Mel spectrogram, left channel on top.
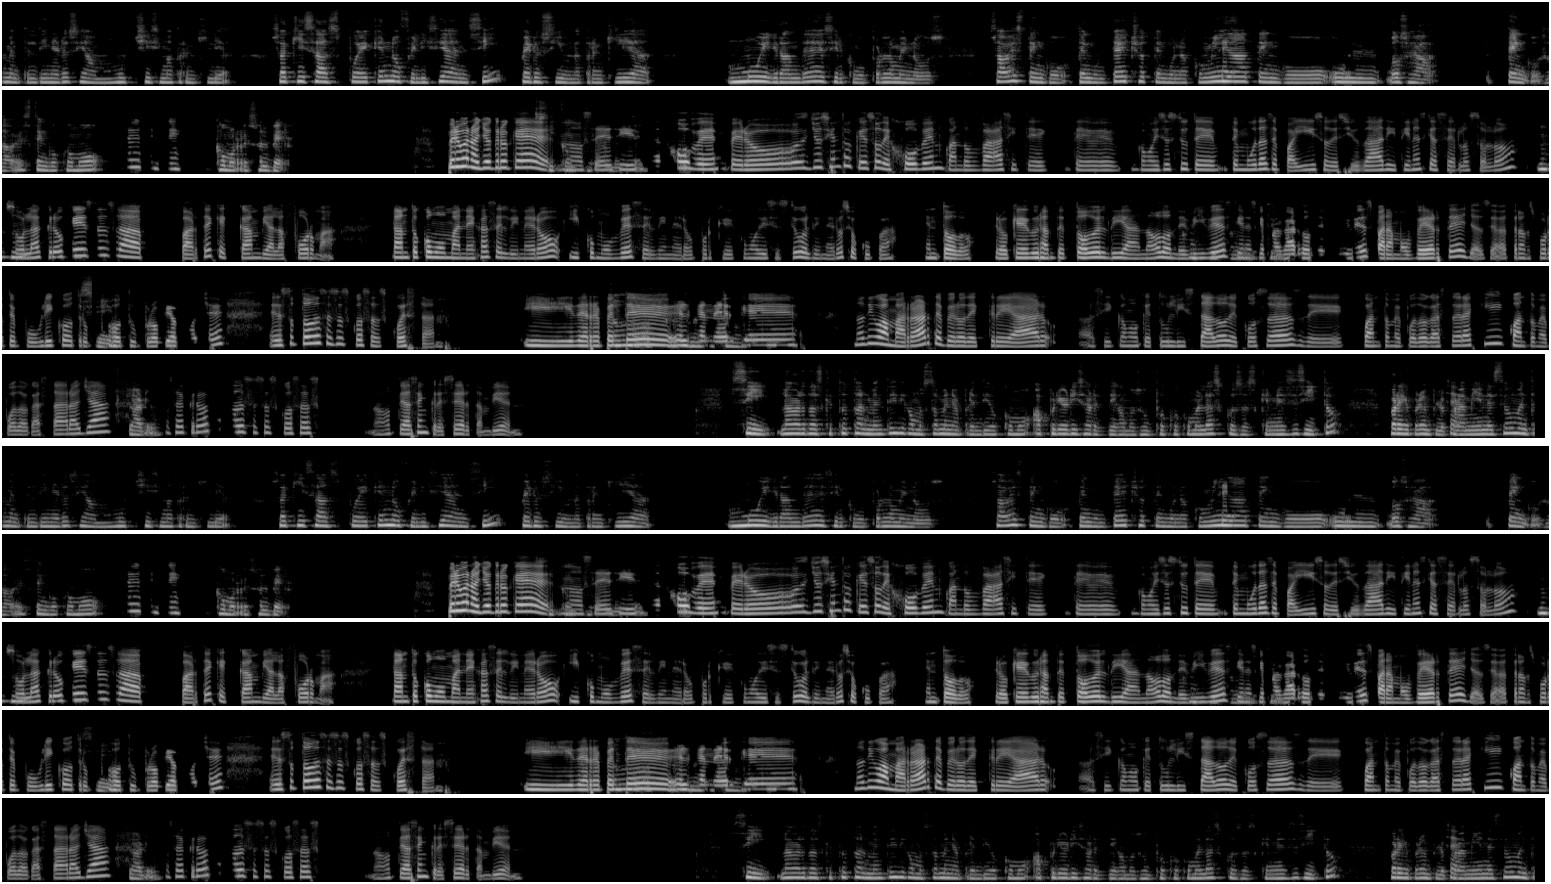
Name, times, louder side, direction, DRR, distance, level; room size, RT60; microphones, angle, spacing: voice 1, 0.0-2.3 2.7-6.5 7.3-9.4 9.9-14.3 15.1-16.5 17.6-18.4 21.1-21.2 21.5-21.9 30.8-31.2 42.8-43.8 47.4-47.6 52.5-53.9 63.2-63.5 68.9-75.3 75.8-77.2, left 2 dB, 65° left, 2.1 m, -30 dB
voice 2, 19.7-21.8 22.2-25.9 26.2-30.6 31.1-32.4 32.7-34.3 34.8-39.9 40.2-44.0 44.3-48.2 48.4-50.8 51.6-54.4 54.9-56.9 57.2-63.2 63.6-65.0 65.6-67.1 76.4-76.5, equal, ahead, 0.4 m, -28 dB
head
